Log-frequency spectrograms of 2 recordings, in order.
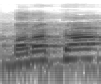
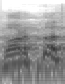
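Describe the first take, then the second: First: It is said barakah, ending in a vowel. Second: It is said barakat, ending in a t. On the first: This is the Arabic pronunciation. "এটা হলো আরবি উচ্চারণ" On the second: This is the Urdu and Persian pronunciation. "Urdu এবং ফার্সি system উচ্চারণ"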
